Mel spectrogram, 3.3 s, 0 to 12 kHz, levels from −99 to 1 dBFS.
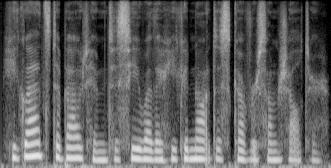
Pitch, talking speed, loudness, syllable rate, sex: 190 Hz, 235 wpm, -18 LUFS, 6.0 syllables/s, female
